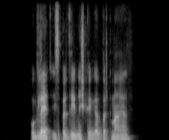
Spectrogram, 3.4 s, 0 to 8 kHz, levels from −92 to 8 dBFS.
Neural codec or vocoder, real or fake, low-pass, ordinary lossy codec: codec, 16 kHz, 0.8 kbps, ZipCodec; fake; none; none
